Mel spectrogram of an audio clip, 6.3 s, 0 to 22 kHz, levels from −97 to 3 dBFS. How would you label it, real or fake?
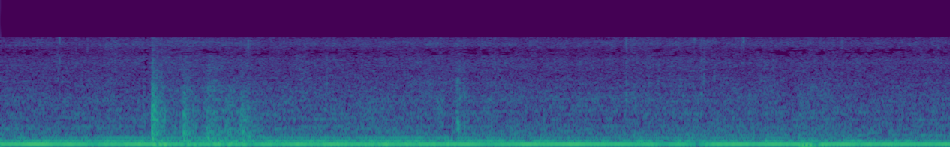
real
